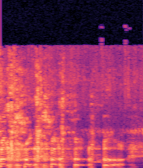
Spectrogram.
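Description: A string of rough, close-up coughs comes in quick, uneven bursts, several hacking fits running together with short gaps between them, fairly loud and with no talking.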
